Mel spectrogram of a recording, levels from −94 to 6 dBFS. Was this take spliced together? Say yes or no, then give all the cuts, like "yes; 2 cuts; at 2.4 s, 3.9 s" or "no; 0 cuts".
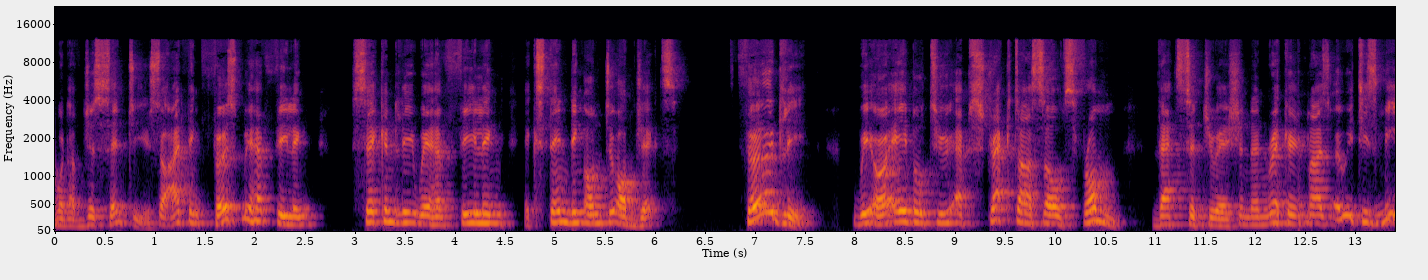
no; 0 cuts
